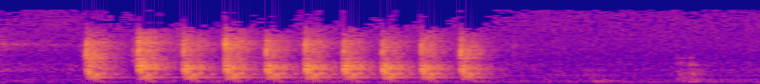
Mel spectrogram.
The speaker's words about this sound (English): I see. Ah, here is her suite. I will knock. She must be asleep. Knock again, please, will you?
